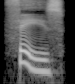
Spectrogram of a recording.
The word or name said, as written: phase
